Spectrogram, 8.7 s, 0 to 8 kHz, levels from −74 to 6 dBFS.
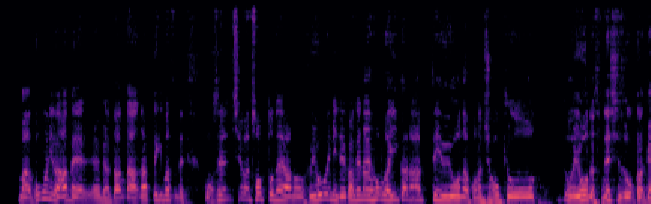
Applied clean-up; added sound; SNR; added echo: neural mask model DeepFilterNet 3.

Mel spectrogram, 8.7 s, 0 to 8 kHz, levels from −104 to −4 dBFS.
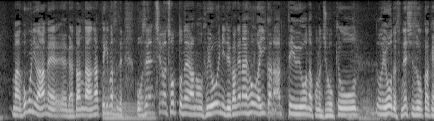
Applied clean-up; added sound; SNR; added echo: none; none; none; none.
